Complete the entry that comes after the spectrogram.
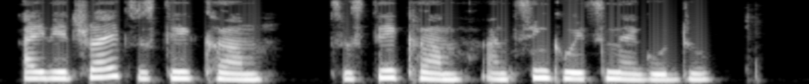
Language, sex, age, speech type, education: Nigerian Pidgin, female, 15-29, spontaneous, tertiary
